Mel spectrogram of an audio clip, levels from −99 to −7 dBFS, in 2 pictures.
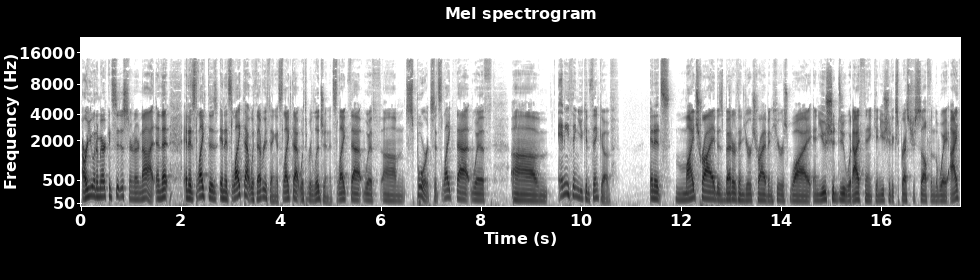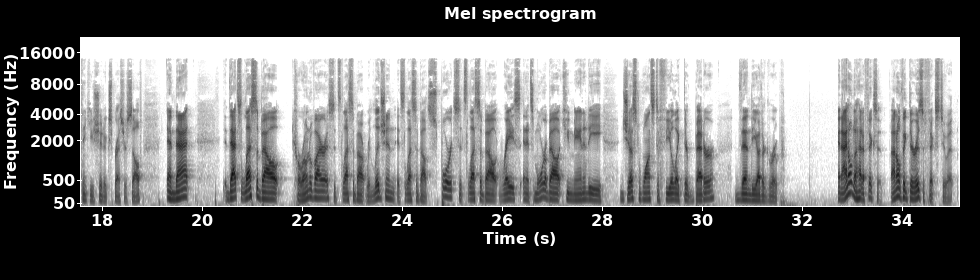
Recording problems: none

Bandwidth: 14 kHz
